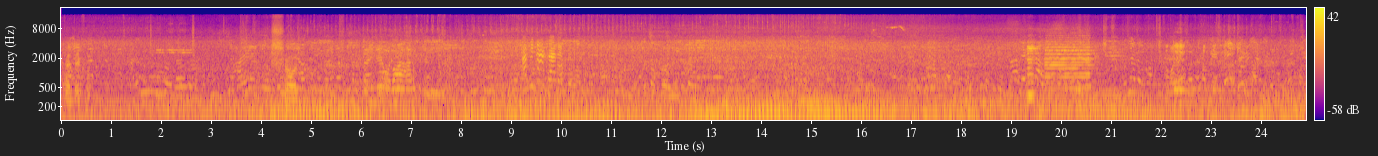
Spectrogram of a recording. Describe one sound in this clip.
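Men talk nearby in a crowd.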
